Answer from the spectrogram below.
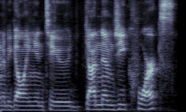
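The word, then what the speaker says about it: G-Quuuuuux: That says G-Cucks. But as confirmed by many Bandai staff, it is G-Quarks.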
